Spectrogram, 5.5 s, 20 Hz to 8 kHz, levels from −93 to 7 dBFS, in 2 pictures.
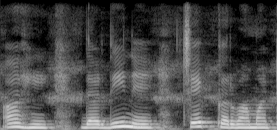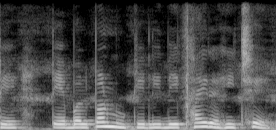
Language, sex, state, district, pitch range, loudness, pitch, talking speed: Gujarati, female, Gujarat, Valsad, 200-240 Hz, -13 LUFS, 205 Hz, 120 wpm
